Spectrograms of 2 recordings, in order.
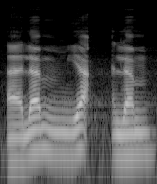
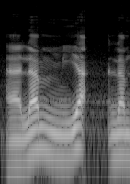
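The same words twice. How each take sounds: No difference in how they are said.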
